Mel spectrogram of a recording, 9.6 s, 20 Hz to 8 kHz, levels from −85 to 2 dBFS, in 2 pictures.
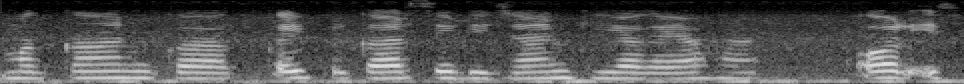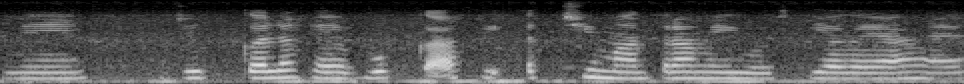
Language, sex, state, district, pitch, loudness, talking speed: Hindi, female, Uttar Pradesh, Budaun, 210 Hz, -18 LUFS, 135 wpm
